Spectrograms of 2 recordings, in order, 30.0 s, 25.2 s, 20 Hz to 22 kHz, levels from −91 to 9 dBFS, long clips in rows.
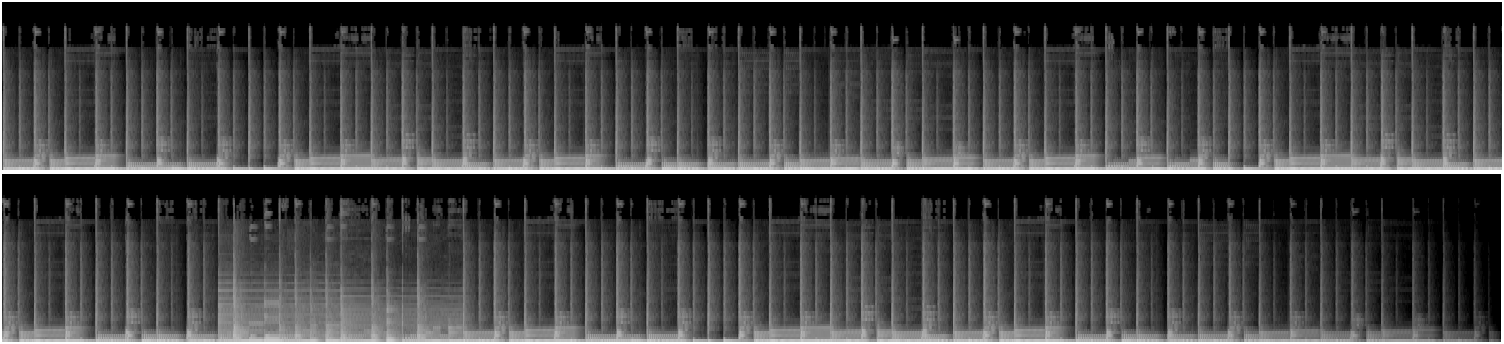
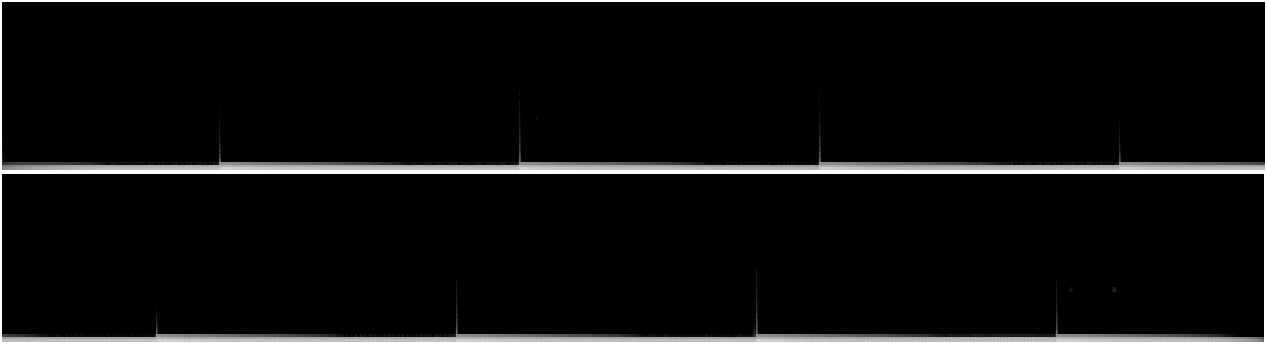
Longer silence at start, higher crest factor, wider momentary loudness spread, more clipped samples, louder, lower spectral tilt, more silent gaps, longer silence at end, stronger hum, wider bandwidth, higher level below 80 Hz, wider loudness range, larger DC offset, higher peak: about the same, 0 s vs 0 s; about the same, 12 dB vs 16 dB; about the same, 7 LU vs 8 LU; neither; about the same, -16 LUFS vs -18 LUFS; second, -7 dB/octave vs -15 dB/octave; neither; first, 0.3 s vs 0.05 s; neither; first, 18 kHz vs 1 kHz; first, -16 dBFS vs -40 dBFS; about the same, 2 LU vs 3 LU; neither; about the same, 0 dBFS vs -2 dBFS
